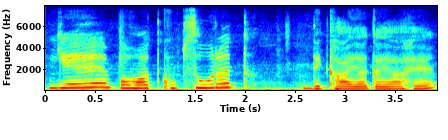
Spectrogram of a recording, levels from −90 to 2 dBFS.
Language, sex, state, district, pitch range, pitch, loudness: Hindi, female, Delhi, New Delhi, 225-335 Hz, 295 Hz, -14 LUFS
